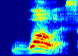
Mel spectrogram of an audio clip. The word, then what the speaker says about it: Wallace: And if I said Wallace with the accent on the ace, it would be Wallace, but it's Wallace. I put the accent on the wall.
